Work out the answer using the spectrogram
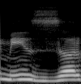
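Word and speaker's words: measure: इसको जर करके प्रोनाउंस करेंगे। जर। तो यहां पर सभी स्पेलिंग्स में एस यू आर ई है और सभी में जर करके प्रोनाउंस किया है। जैसे देखिए मेजर फिर है प्लेजर।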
